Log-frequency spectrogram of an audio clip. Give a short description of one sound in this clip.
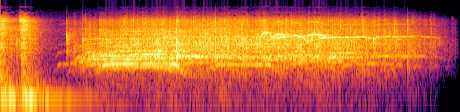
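An audience cheers, whistles and applauds in a large echoing hall.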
